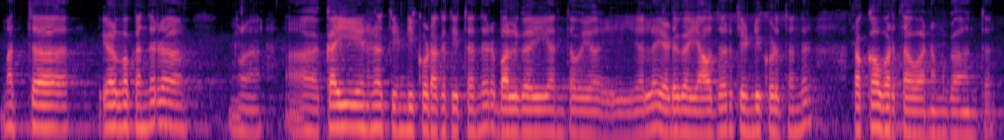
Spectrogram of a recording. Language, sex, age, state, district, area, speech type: Kannada, male, 18-30, Karnataka, Yadgir, urban, spontaneous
